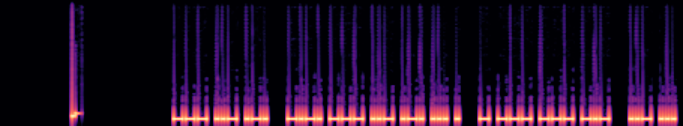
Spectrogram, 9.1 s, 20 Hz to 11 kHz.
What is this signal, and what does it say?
Morse code, heard as a keyed tone, about 30 wpm, 700 Hz. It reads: OUR COURSE TOOK US
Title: Sentences from Top 1300 Words 30wpm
